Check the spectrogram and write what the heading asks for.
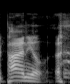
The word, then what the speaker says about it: pineal: We can say pineal or I could say pineal and you can say pineal, you know, tomato, tomato, potato, potato. It doesn't matter.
